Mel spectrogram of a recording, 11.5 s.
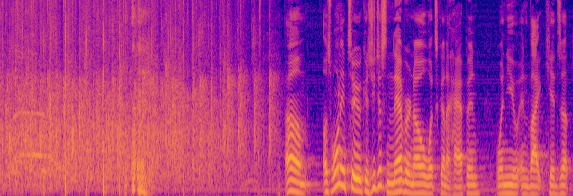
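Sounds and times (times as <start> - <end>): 
audience applause: 0.0 - 5.6
speech: 5.7 - 11.4.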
